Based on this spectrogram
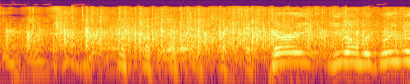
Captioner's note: laughs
